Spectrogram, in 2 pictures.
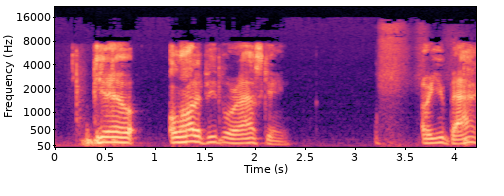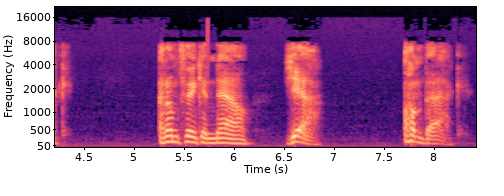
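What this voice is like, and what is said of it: Imitates another person's voice. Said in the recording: “I just wanted to do the Keanu voice. I can't promise you I won't slip into it”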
